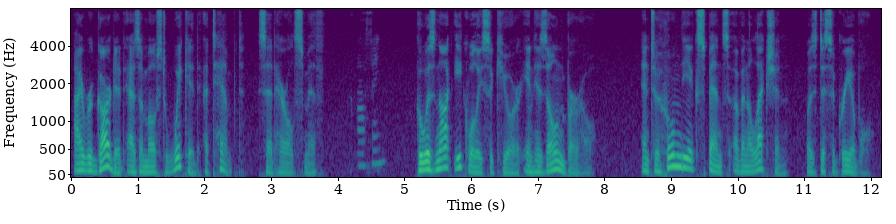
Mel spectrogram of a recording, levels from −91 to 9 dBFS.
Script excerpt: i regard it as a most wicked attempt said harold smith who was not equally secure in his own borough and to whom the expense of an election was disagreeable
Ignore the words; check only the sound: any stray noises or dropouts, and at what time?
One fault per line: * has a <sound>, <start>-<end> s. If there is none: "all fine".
* has a cough, 4.2-4.8 s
